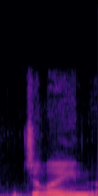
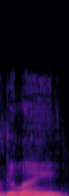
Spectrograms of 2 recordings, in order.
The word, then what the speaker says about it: Ghislaine: As best as we know, it's been publicly reported that in 2024, Ghislaine Maxwell, or Ghislaine, I think is how it's pronounced, arranged and wired $1 million to Publicist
